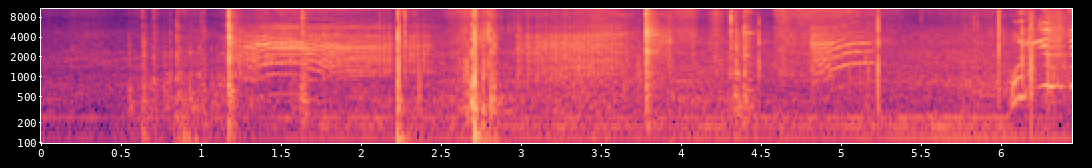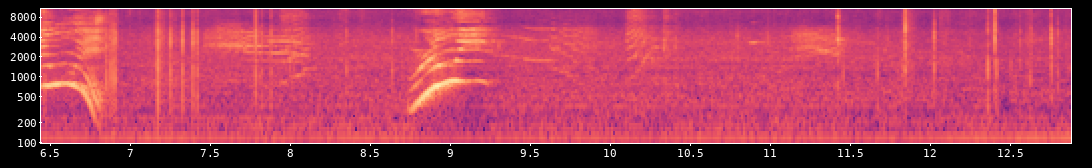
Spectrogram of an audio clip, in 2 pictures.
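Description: A domestic cat meowing several times in drawn-out calls, the loudest a rising meow near the end. A sharp knock sounds about three seconds in.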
